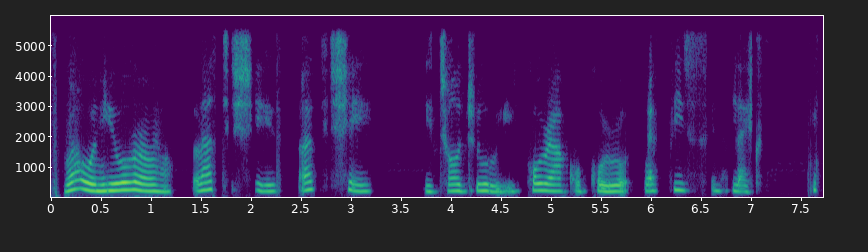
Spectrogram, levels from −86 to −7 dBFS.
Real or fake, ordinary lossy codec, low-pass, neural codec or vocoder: fake; none; 5.4 kHz; codec, 16 kHz in and 24 kHz out, 0.8 kbps, FocalCodec, streaming, 65536 codes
